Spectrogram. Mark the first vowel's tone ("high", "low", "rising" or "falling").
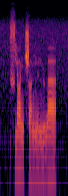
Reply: falling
